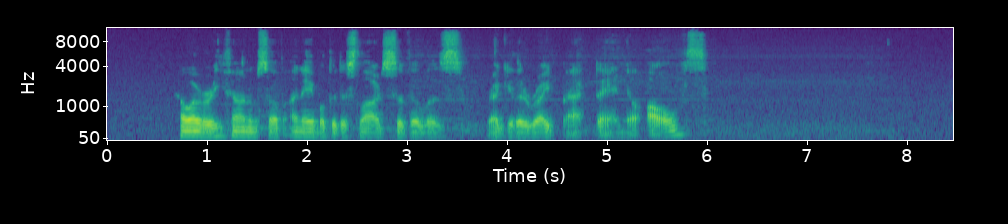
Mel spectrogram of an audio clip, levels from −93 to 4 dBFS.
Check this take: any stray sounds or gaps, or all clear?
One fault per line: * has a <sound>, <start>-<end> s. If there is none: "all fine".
all fine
